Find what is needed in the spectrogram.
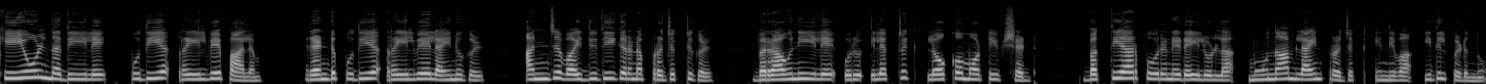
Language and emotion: Malayalam, neutral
